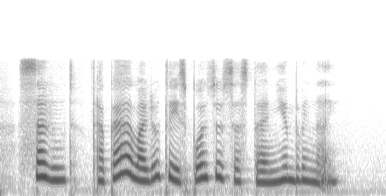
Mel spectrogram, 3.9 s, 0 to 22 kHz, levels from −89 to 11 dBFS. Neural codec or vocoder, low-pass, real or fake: codec, 16 kHz, 0.5 kbps, FunCodec, trained on LibriTTS, 25 frames a second; 7.2 kHz; fake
